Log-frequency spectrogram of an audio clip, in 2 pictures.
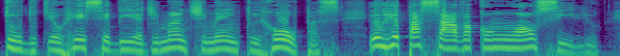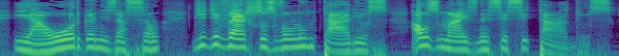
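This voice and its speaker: Low, mellow Brazilian woman narrating slowly. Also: expressive, no echo, clean studio sound. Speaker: narrator and channel host. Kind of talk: scripted narration of a spiritual account.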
